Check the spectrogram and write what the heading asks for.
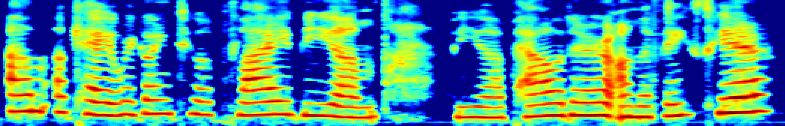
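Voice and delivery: high, sweet beauty vlogger voice; makeup tutorial. Acted. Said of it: "You sound like a makeup tutorial".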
